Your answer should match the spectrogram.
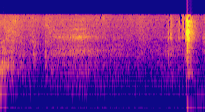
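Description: Faint room hiss, then near the end a single sharp click of a ceiling fan's pull-chain switch being pulled.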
